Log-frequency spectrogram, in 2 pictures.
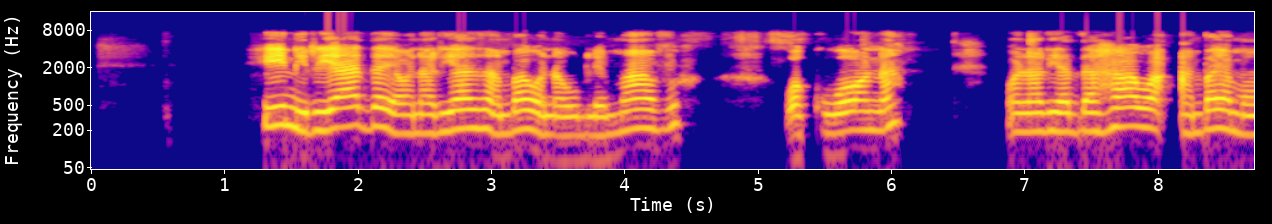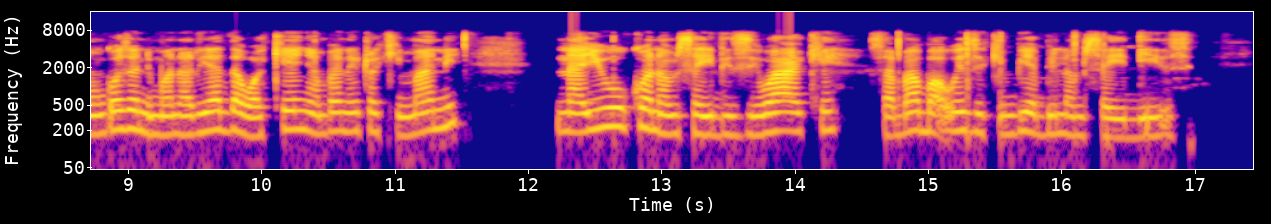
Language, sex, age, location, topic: Swahili, female, 25-35, Kisumu, education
